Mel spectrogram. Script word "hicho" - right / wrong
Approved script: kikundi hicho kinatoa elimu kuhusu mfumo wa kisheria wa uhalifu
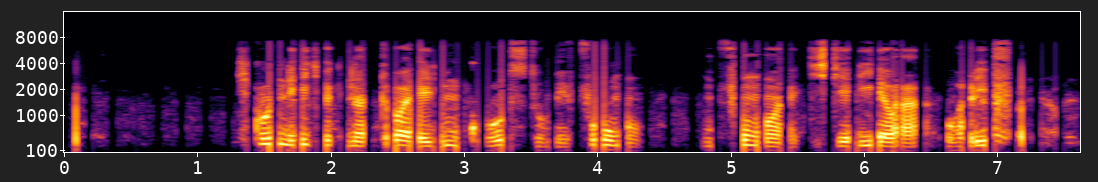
right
